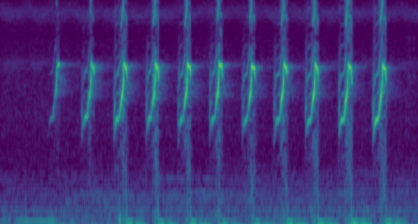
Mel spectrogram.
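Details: Male bar-winged prinia giving a training song for cage birds: a steady run of about eleven sharp upward-sweeping chirps, roughly three per second, loud and clean.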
